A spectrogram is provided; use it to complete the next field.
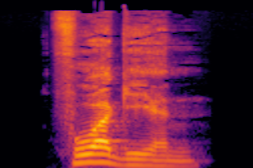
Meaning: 1. to walk to the front (of a room or area) 2. to go on ahead (in contrast to someone else temporarily staying behind) 3. to take precedence, to have a higher priority (e.g. of ideals)
- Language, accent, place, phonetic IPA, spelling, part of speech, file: German, Germany, Berlin, [ˈfoːɐ̯ˌɡeː.ən], vorgehen, verb, De-vorgehen.ogg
